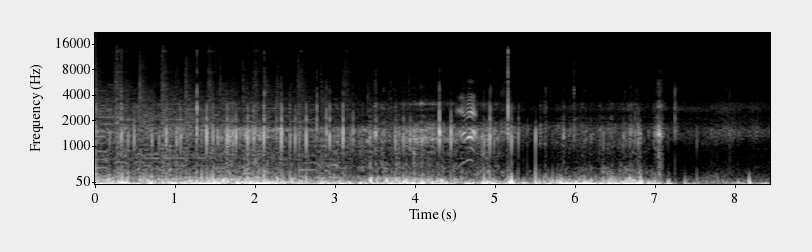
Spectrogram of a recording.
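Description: Steady rumble of wind and wheels rolling over the trail, with rattling clicks, as a dog-drawn scooter runs behind a team of dogs. The rumble drops away sharply about seven seconds in.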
